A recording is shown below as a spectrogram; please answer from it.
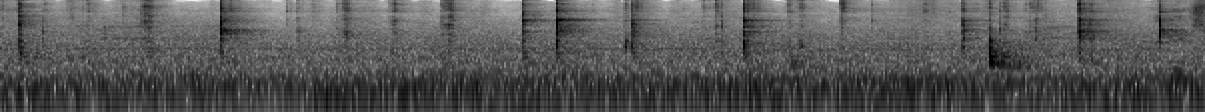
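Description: Fake snow mixed with water is stirred in a container, producing irregular clinks and scrapes of the utensil against the sides over a constant soft background, up close.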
